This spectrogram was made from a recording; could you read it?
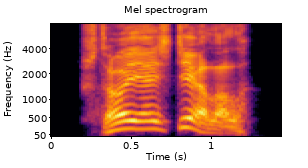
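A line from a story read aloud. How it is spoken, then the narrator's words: Exclaimed. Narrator (Russian): воскликнул Акимас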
